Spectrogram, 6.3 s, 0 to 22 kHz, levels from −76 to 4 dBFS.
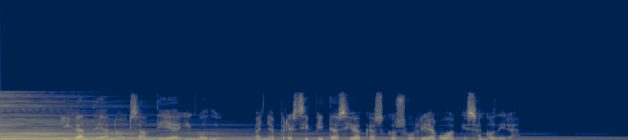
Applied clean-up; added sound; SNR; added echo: none; Keyboard (musical); 1 dB; none.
